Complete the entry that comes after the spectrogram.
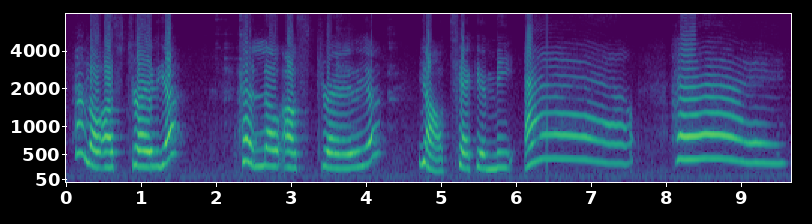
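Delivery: loud, drawn-out high hail; calling out. Real, not acted. Vlogger hailing her Australian viewers, calling out. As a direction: holler a long hello to a far-off crowd.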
